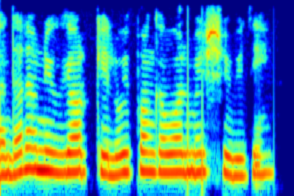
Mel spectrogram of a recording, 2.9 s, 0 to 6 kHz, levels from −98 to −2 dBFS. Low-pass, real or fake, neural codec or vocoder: 5.4 kHz; fake; vocoder, 44.1 kHz, 128 mel bands every 256 samples, BigVGAN v2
